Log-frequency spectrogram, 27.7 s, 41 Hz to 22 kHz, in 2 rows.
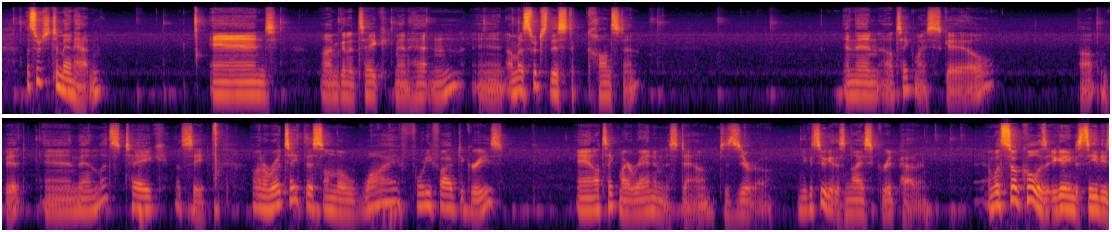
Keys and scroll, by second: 18.8 Return.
